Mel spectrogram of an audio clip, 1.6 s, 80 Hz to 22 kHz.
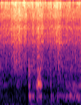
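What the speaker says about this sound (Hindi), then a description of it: "अब इन सारी चीज़ों को सौटे करें लगभग 1 से 2 मिनट तक," Onion filling for pyaz kachori is sautéed in a pan, giving a steady sizzle under a brief scrape of the stirring spoon against the pan, close and clear with no talking.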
